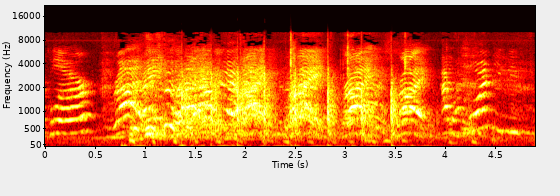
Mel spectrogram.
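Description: A courtroom crowd erupts in a loud, sustained outburst of overlapping voices, shouts and laughter, with scattered hand claps breaking through the clamor.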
